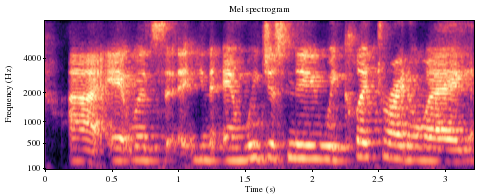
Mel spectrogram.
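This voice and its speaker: A woman with a Southern accent speaks amid audible room echo. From US South, western North Carolina mountains. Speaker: Air Force veteran, nonprofit founder. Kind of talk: interview.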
